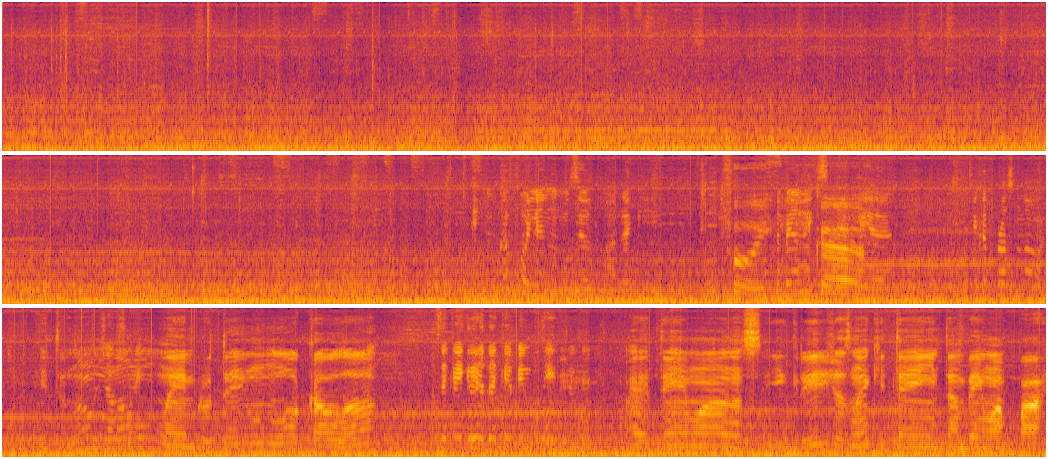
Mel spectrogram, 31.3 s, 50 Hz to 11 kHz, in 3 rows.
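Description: Steady low rumble of road and engine noise inside the cabin of a moving Ford Focus 2.0 hatchback. A voice talks over it from about halfway through.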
